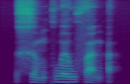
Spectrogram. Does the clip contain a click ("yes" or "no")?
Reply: no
